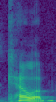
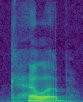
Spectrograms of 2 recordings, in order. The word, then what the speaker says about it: celeb: C has always the value of K even before E and I.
